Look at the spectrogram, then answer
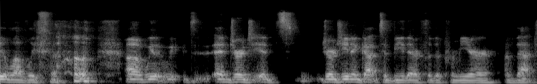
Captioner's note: chuckles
